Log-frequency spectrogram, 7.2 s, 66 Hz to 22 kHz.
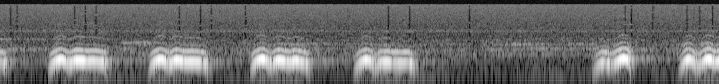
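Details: Great horned owl attacking a great gray owl at its nest, recorded by a live nest camera just after midnight on 30 March 2018; mellow two-part hoots repeated about once a second, a brief pause, then more.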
